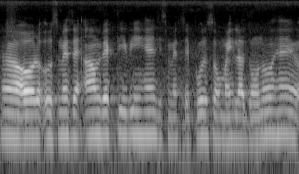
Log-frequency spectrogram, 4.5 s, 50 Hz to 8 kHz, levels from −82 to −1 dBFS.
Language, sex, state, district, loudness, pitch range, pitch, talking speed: Hindi, male, Uttar Pradesh, Varanasi, -25 LUFS, 135-150 Hz, 145 Hz, 185 wpm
